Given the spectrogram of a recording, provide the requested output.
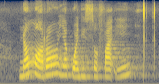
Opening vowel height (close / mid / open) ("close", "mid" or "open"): mid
